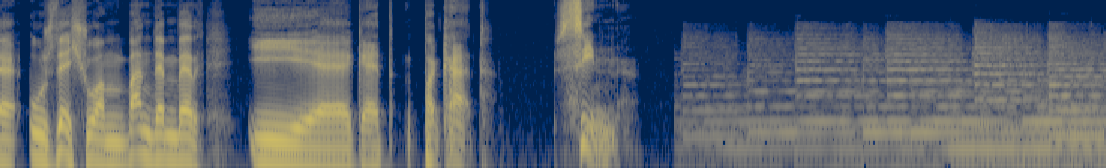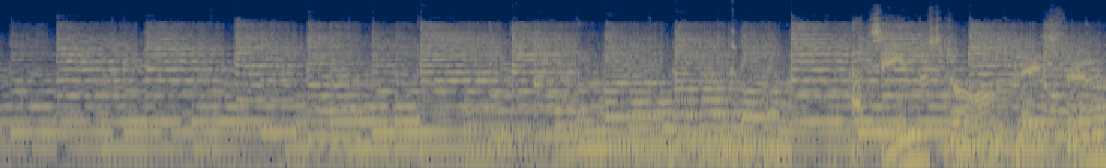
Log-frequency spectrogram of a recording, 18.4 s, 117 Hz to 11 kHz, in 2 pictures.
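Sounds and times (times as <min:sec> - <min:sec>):
speech: 0:00.0 - 0:05.2
distorted electric guitars playing a hard rock riff: 0:08.6 - 0:18.4.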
